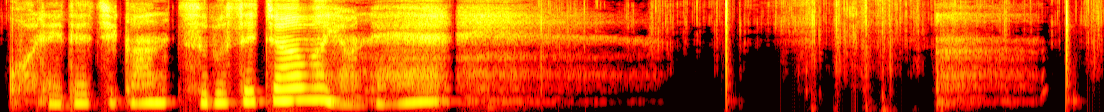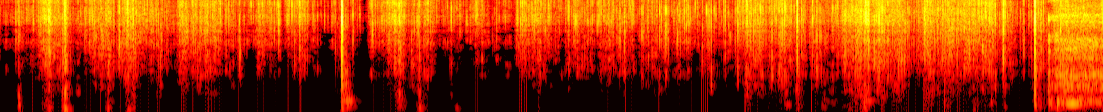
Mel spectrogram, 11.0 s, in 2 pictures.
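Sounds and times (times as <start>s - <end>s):
speech: 0.2s - 2.6s
bubble wrap plastic crinkling: 1.6s - 11.0s
bubble wrap packing material popping: 2.3s - 11.0s.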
